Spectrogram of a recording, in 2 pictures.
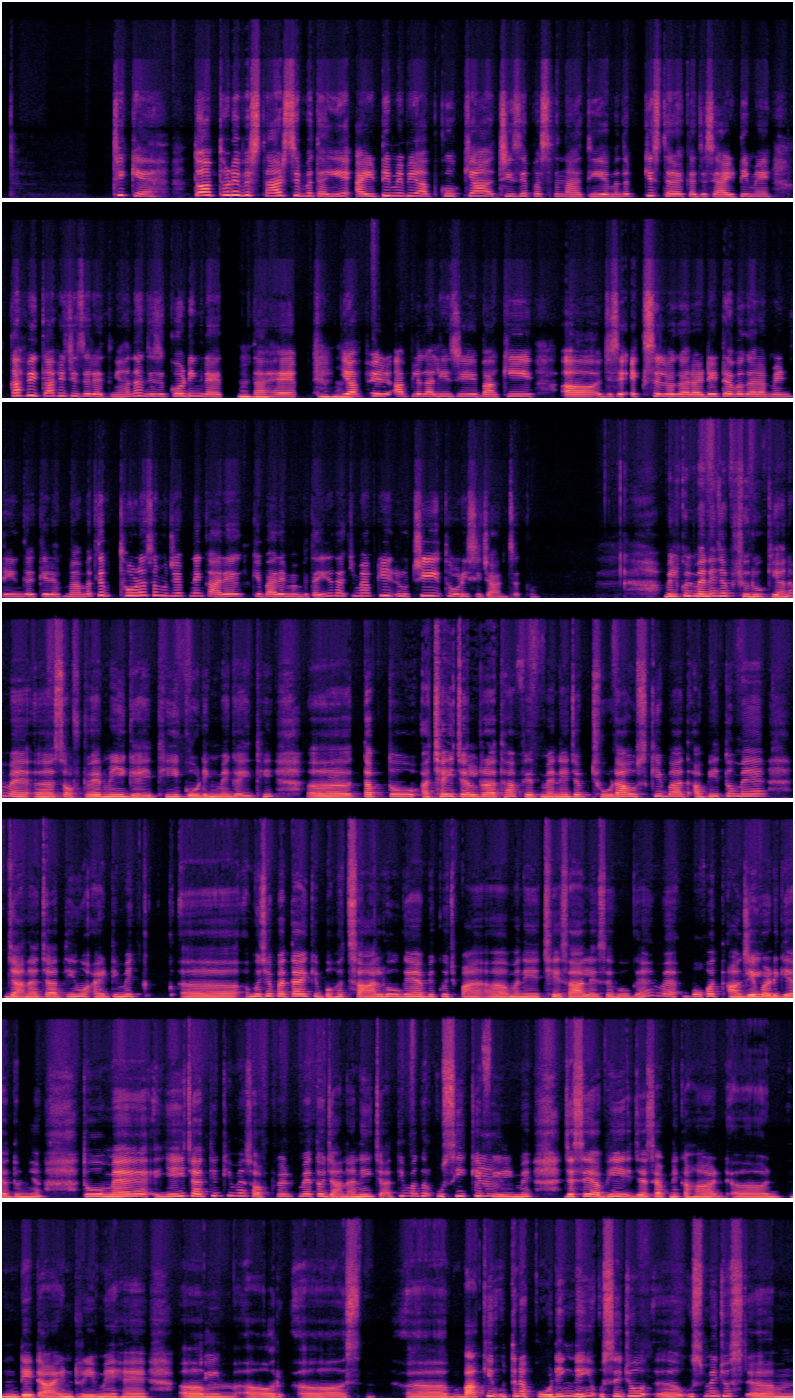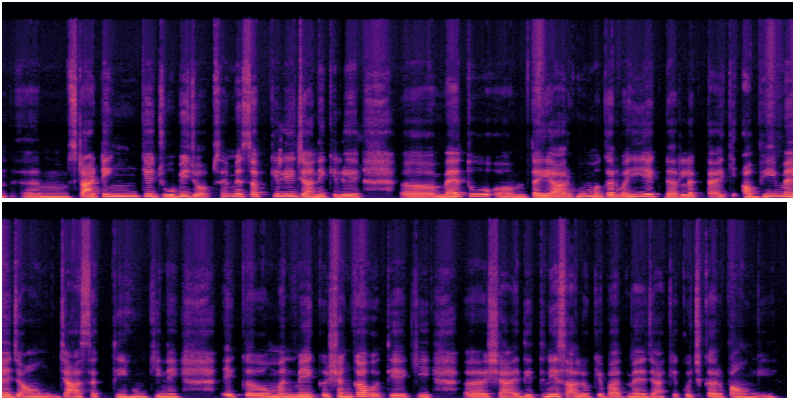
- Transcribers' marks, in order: static; other background noise; distorted speech; in English: "मेंटेन"; in English: "कोडिंग"; in English: "फील्ड"; in English: "एंट्री"; in English: "कोडिंग"; in English: "स्टार्टिंग"; in English: "जॉब्स"
- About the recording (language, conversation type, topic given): Hindi, advice, बच्चों के बाद आपको अपनी पहचान खोई हुई क्यों महसूस होती है?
